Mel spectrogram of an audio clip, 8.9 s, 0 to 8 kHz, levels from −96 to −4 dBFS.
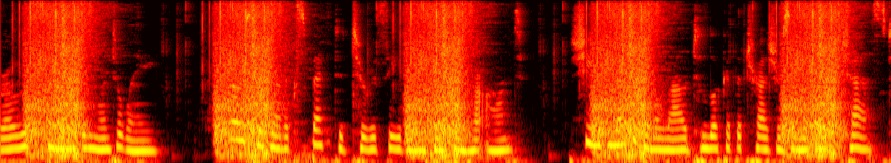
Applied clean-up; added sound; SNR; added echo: classical method log-MMSE.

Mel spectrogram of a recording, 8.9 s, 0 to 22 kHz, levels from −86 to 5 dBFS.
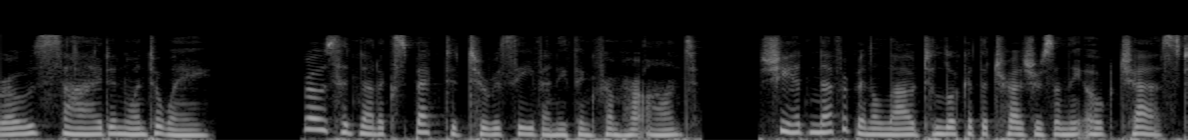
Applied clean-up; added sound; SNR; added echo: none; none; none; none.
